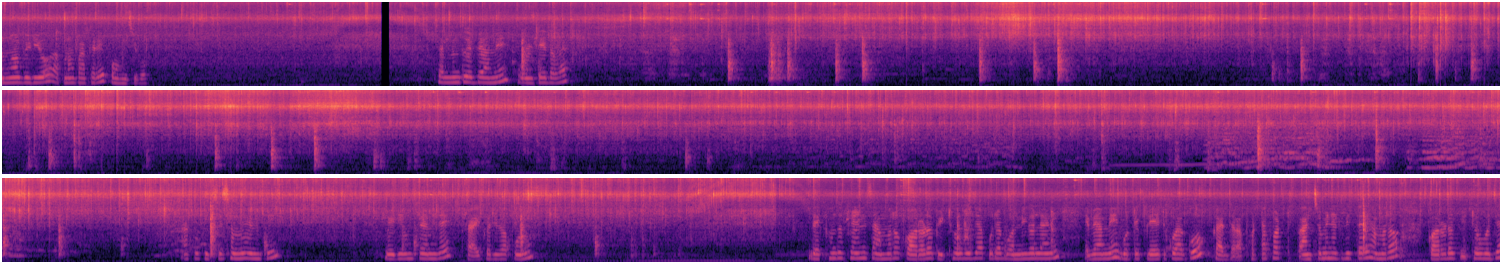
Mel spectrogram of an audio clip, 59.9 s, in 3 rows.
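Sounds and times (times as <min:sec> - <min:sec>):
fritters sizzling in oil: 0:00.0 - 0:59.9
steel spatula clicking and scraping: 0:08.2 - 0:43.5.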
